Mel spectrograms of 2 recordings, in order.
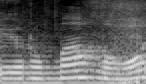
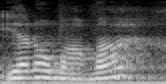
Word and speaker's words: Yanomami: Oke guys, dan yang terakhir ada tradisi suku Yanomami. Suku Yanomami atau Yanomamo dibacanya Yanomama.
